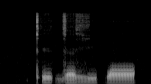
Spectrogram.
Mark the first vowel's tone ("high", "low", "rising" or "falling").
low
